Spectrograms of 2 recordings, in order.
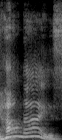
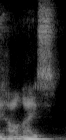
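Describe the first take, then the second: First: It is said with lively, expressive intonation. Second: It is said flatly, without lively intonation. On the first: The speaker calls it right. "You gotta give this intonation so that you convey meaning" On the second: The speaker calls it wrong. "they're not going to say, how nice. Like this"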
